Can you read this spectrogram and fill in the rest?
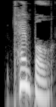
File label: "Temple", English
